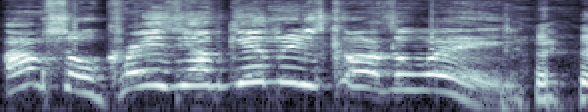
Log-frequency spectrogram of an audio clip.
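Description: Someone puts on a character voice at an extremely high pitch, moving at a moderate pace. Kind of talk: salesy patter. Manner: pushy, overly enthusiastic.

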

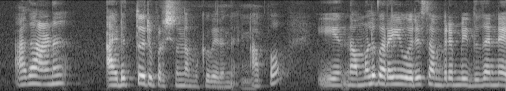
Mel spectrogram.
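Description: The voice belongs to a woman with fairly high pitch. Her tone is dark and mellow. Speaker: jackfruit entrepreneur and trainer. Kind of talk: interview.

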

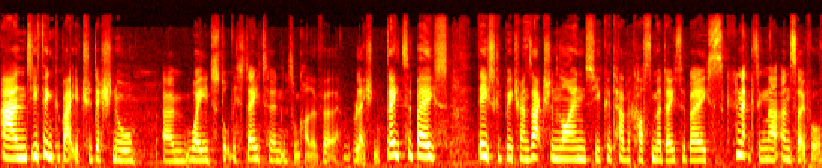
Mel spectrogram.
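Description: Big swings in loudness mark a woman's fast-moving delivery at a fairly quick pace. Her pitch varies in an ordinary way. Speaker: conference presenter. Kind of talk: lecture. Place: hall.

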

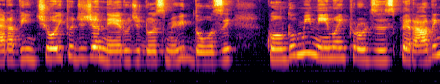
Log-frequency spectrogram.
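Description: A woman's intonation sounds lively. She keeps a moderate pace. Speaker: true crime youtuber. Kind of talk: true crime storytelling vlog. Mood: serious, grave. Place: home room.

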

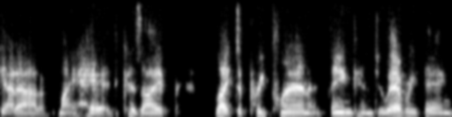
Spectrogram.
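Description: Someone speaks with an Australian accent over a quiet background. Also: woman, dry sound with no echo. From Western Australia. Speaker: voice actor; guest actor. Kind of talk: casual interview. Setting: video call. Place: home room. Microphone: video call.

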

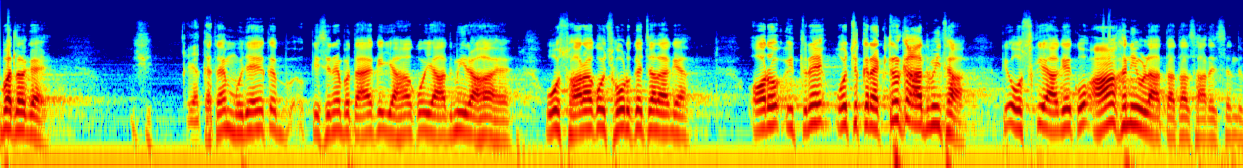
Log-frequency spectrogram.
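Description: Against a quiet background, a man with a high pitch talks at a fairly slow pace, with ordinary pitch variation and big swings in loudness. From Punjab (Montgomery, now Pakistan); Punjab. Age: 80s+. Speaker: religious speaker; speaker. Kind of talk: sermon. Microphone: podium.

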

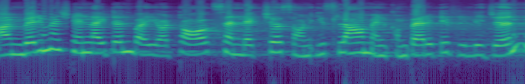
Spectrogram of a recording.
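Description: Against noticeable background noise, a woman speaks high-pitched at a moderate pace with fairly even intonation. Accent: Indian. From India. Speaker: audience member asking a question. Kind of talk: question from audience. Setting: stage with audience. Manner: halting.

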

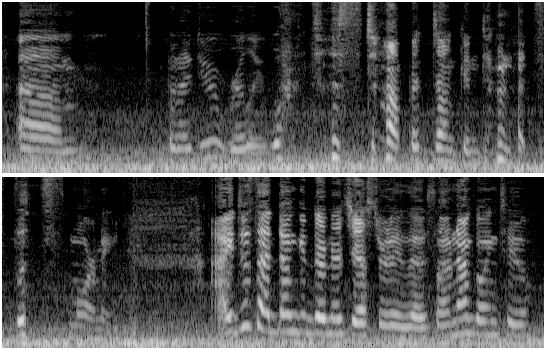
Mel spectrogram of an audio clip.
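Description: Loud background noise surrounds speech delivered at a moderate pace, the voice itself dry with no echo. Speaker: vlogger driving. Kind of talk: casual vlog chat. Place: car. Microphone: phone near.

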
